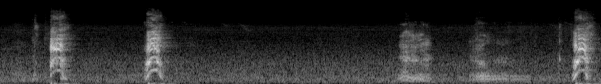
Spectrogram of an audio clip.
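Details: Wire-haired fox terrier barking madly at a flowerpot: four sharp, loud barks spaced a second or more apart, with quieter, throatier bursts between them.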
